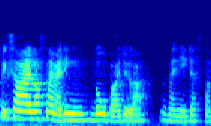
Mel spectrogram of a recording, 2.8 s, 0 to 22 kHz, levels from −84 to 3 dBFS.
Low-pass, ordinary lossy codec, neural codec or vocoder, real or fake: 7.2 kHz; none; codec, 16 kHz in and 24 kHz out, 1 kbps, XY-Tokenizer; fake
